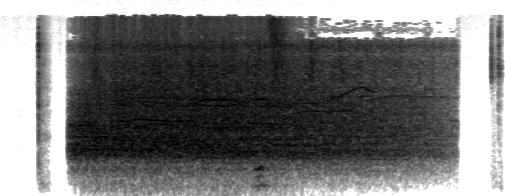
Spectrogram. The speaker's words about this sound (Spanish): ¡Listo! Y ahora sí, unos calurosos y cariñosos y afectuosos aplausos.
